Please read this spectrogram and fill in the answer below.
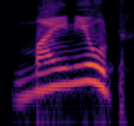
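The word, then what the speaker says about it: minute: process of addition of माइन्यूट यह मिनट नहीं है क्या पढ़ेंगे इसको स्पेलिंग सेम होता है मिनट और माइन्यूट का यहां पर माइन्यूट यानी क्या होता है स्मल स्मॉल क्वांटिटी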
